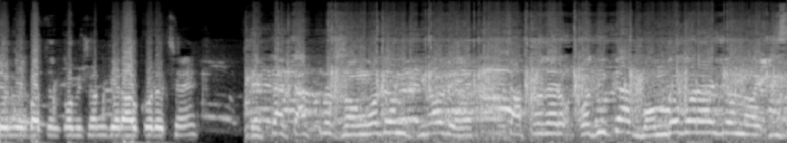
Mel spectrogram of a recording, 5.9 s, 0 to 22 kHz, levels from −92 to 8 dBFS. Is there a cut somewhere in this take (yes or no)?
yes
